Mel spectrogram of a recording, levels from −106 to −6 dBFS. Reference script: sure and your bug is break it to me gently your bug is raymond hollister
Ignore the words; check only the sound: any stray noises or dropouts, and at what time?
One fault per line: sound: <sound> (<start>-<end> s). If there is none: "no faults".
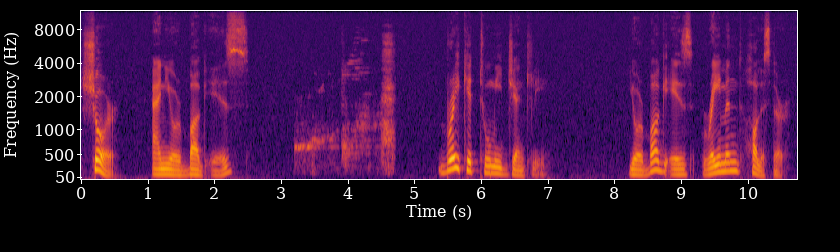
sound: sigh (3.2-4.7 s)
